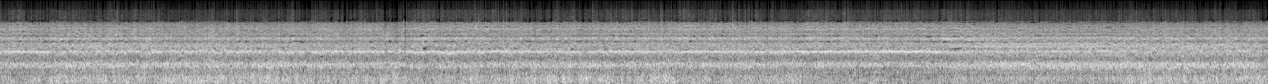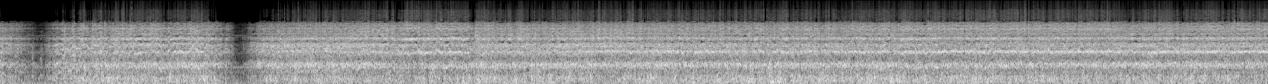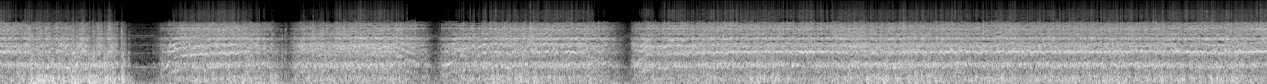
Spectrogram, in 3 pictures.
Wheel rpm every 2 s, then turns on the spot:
230, 230, 230, 230, 230, 210, 140, 150, 210, 220, 230, 230, 220, 130, 130, 150, 210, 230, 230.
none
